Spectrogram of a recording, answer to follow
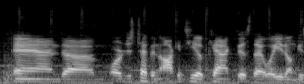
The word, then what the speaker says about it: Ocotillo: it the other one the Ocotillo it's actually pronounced Ocotillo and Ocotillo which we drove through the Ocotillo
